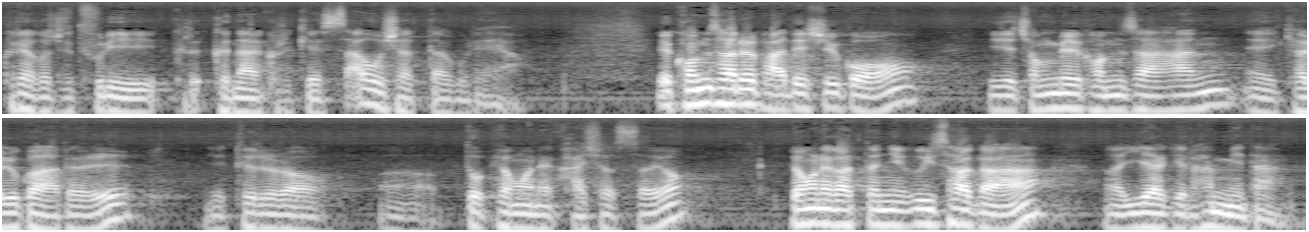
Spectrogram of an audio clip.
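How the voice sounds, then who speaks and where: A man's voice: on the low side, normal speed, a bit bright. A male pastor preaching a sermon in a church sanctuary, telling stories and building up to emphatic exhortation. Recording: long church hall reverb.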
